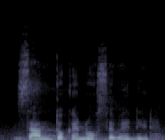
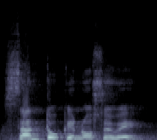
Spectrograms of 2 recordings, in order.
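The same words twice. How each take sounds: First: "santo" más grave y suave, cae al final; cierre suave. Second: "Santo" marcado, final que sube; refrán enfático. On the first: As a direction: remata el refrán en voz baja. ("santo" dicho grave y suave como cierre) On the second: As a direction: abre el refrán subiendo. ("Santo" acentuado y tono ascendente) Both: Shown as a demonstration.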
